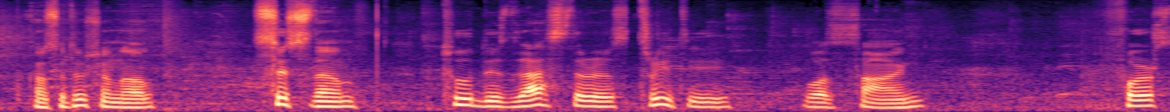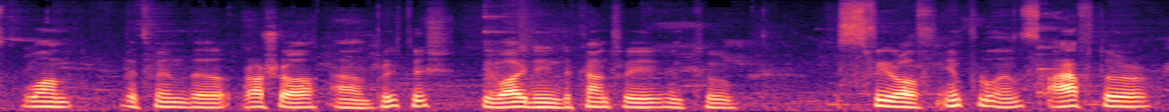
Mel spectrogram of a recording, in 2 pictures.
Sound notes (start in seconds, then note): none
